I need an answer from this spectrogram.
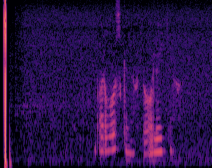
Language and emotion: Russian, neutral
